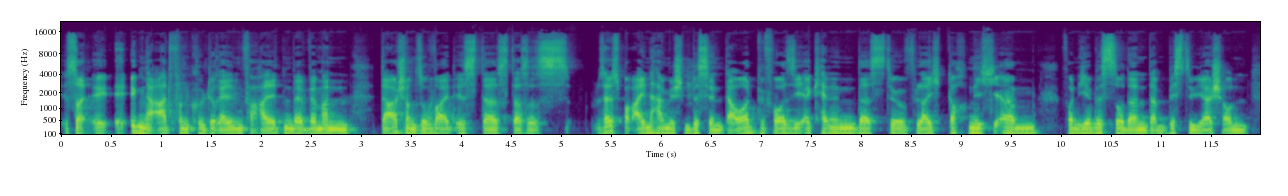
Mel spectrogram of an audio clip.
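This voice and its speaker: A male podcast host with a somewhat low voice asks long, winding questions. He repeats words and fills gaps with ähm as he gathers his thoughts. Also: fairly even intonation, normal speed, few pauses, a little mellow. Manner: hesitant, repeats words, many fillers. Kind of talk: casual interview chat.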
